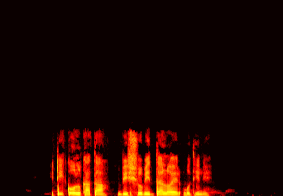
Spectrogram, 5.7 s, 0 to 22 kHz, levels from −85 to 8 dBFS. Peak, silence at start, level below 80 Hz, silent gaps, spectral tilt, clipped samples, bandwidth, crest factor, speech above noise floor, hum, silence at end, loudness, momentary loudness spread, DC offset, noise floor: -2 dBFS; 1.05 s; -50 dBFS; none; -5 dB/octave; under 0.1%; 7.8 kHz; 18 dB; 67 dB; none; 1.5 s; -17 LUFS; 10 LU; under 0.1%; -84 dBFS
